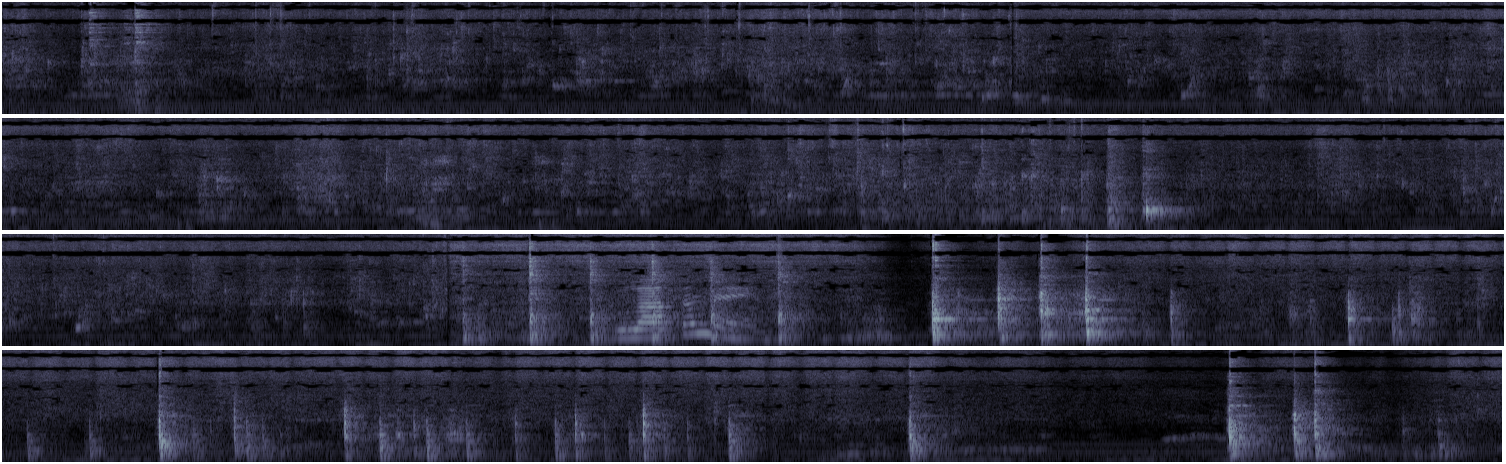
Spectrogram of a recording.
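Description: Dishes being washed by hand at a kitchen sink: tap water running while a glass is rinsed, then plates and a pot scrubbed with a soapy sponge. From about halfway the crockery and pots knock and scrape louder and more often.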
